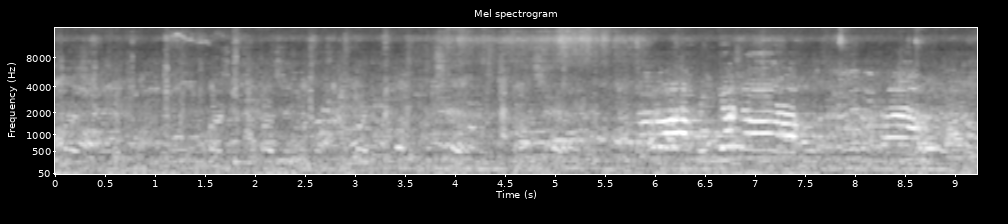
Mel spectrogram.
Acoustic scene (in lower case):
park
